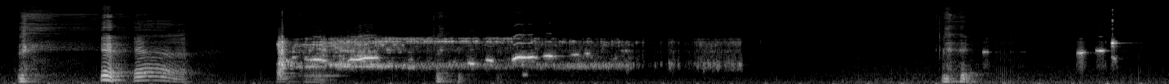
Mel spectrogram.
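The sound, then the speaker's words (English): A few seconds of warbling, tuneful whistling rings out fairly loud and steady, framed by short bursts of vocal sounds before and after. “I hear whistling.”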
